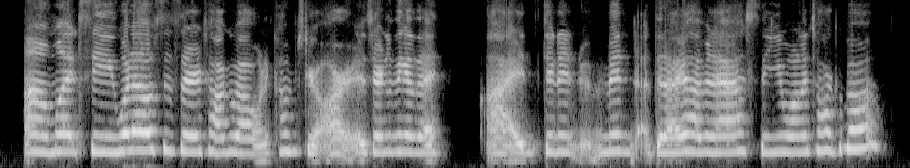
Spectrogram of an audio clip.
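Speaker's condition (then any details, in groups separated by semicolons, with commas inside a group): Cerebral palsy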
